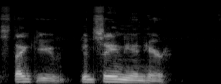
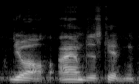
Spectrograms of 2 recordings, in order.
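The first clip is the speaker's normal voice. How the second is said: ordinary talk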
